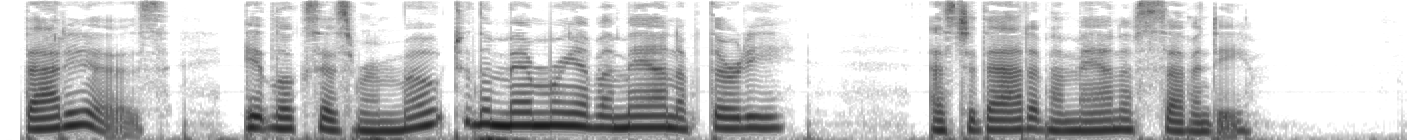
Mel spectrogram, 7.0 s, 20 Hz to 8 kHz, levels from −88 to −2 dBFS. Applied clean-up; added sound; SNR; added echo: none; none; none; none.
